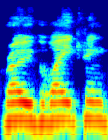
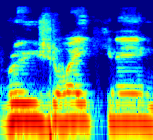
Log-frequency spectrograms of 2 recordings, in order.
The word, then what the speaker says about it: Rogue Awakening: yeah so we are rogue Awakening people love to misspell it Rouge Awakening rude awakening all that so it's Rogue as in Star Wars Rogue Awakening um so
